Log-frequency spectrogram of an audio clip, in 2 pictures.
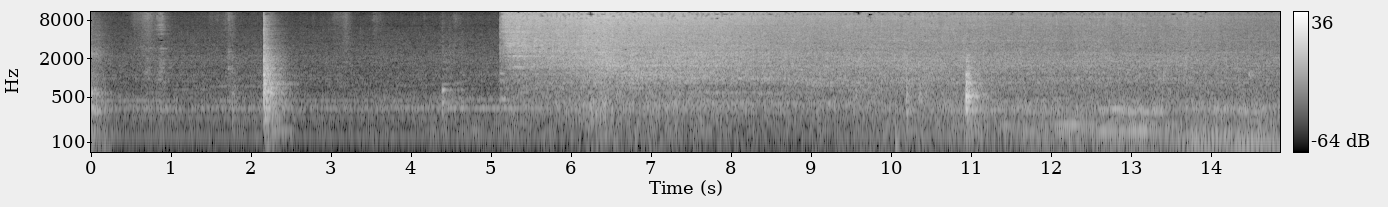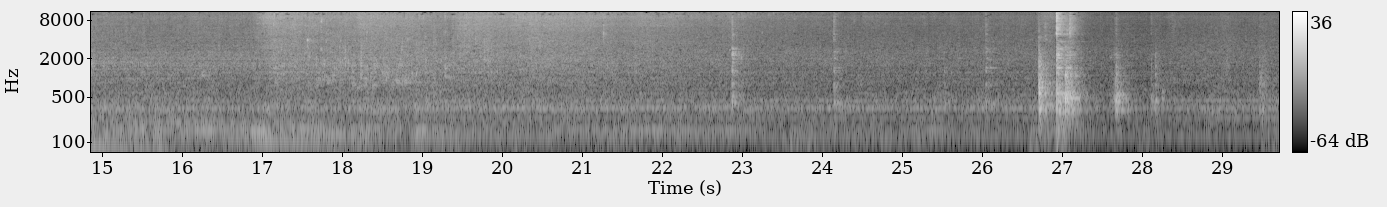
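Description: Chicken drippings poured through a wire mesh strainer into a hot wok: a sudden loud sizzle about five seconds in that slowly dies down over the next twenty seconds. A few sharp knocks near the start and again near the end.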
